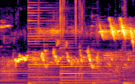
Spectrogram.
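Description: Background music of soft held notes, with a run of quick bird chirps sounding over it.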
